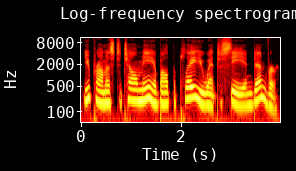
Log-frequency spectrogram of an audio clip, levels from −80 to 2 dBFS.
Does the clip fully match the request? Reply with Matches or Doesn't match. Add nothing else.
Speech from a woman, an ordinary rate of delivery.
Doesn't match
